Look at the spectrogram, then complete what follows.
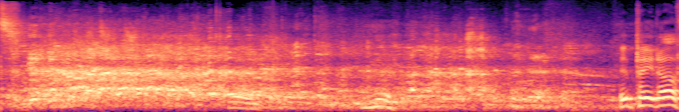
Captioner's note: audience laughing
